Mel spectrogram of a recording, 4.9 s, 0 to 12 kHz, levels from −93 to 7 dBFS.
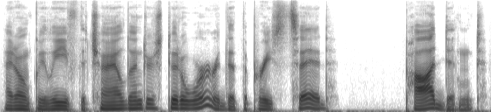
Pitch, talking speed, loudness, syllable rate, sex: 105 Hz, 170 wpm, -18 LUFS, 4.4 syllables/s, male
